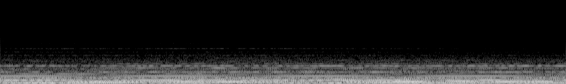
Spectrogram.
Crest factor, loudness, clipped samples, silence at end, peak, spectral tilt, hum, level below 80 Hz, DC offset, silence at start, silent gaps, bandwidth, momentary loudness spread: 10 dB; -21 LUFS; under 0.1%; 0 s; -8 dBFS; -14.5 dB/octave; 60 Hz at -30 dBFS; -26 dBFS; under 0.1%; 0 s; none; 2.1 kHz; 3 LU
